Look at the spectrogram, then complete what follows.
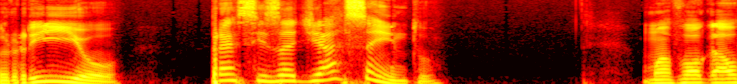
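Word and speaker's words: río: Do jeito que eu escrevi aqui, é um ditongo. Então, se eu for ler isso aqui, eu vou falar rio. Rio. Uma sílaba só.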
